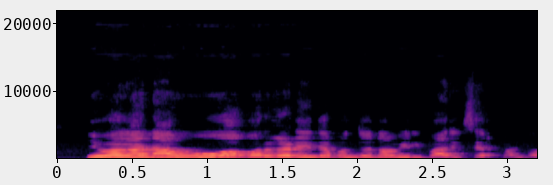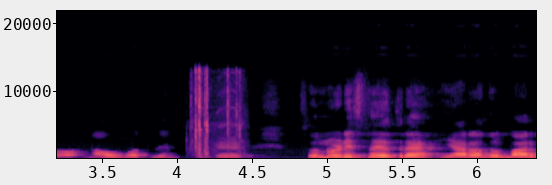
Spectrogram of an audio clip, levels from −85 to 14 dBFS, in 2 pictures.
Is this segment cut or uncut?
cut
